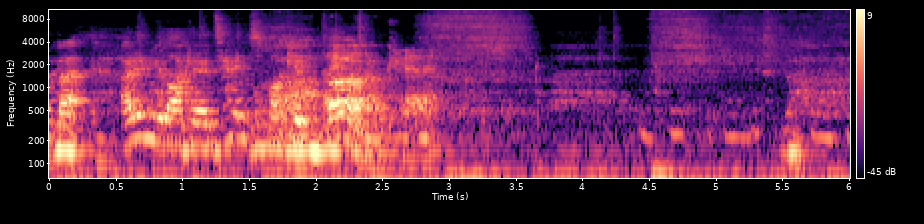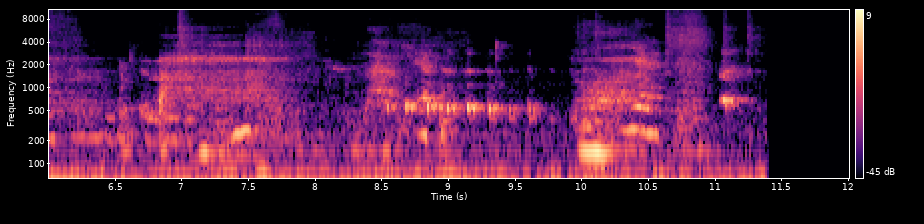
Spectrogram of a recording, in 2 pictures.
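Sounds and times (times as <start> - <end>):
man breathing hard through mouth: 2.8 - 8.1.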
